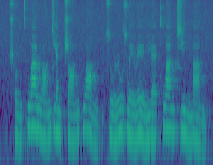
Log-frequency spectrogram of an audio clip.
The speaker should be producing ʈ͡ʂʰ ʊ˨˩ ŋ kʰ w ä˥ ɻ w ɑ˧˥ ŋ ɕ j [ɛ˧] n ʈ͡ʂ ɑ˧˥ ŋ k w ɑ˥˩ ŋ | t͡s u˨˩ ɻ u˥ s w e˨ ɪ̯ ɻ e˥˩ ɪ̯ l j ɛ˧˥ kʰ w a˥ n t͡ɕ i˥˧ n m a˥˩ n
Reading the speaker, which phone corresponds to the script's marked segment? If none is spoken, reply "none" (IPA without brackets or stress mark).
ɛ˧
